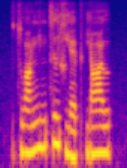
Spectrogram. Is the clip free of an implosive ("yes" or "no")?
yes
